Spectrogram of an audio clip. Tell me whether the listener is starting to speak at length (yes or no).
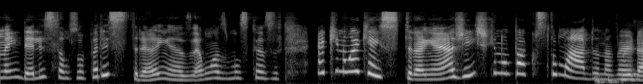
yes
